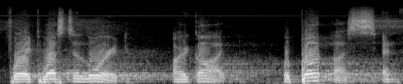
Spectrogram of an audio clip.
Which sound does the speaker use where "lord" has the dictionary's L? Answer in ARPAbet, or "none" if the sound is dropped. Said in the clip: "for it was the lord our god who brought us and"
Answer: L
